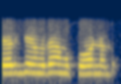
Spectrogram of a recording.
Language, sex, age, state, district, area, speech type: Tamil, female, 60+, Tamil Nadu, Madurai, rural, conversation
